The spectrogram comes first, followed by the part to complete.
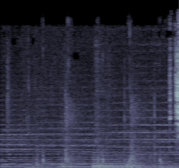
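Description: High-heeled shoes clicking on a hard floor as a woman walks, about two steps a second, over background music with long held notes.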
